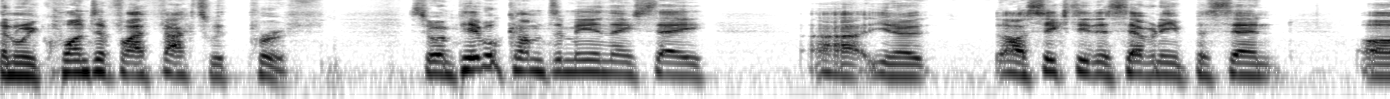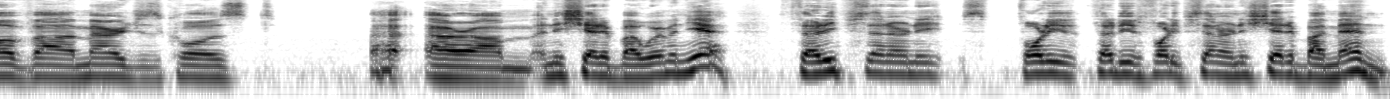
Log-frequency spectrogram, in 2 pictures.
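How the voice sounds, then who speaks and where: This man talks at a very fast pace. His pitch is fairly high. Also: ordinary pitch variation. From Australia, country New South Wales. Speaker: YouTube commentator. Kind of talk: live stream commentary with chat. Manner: articulate, careful pronunciation; hesitant with fillers.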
